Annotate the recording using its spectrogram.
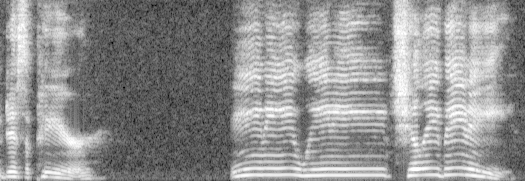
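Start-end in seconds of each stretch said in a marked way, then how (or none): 2.3-5.2 high, drawn-out incantation; sustained high hocus-pocus voice; mock magic spell. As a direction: chant it like a silly stage magician, pitched up. Mock magic spell to vanish speaker.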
